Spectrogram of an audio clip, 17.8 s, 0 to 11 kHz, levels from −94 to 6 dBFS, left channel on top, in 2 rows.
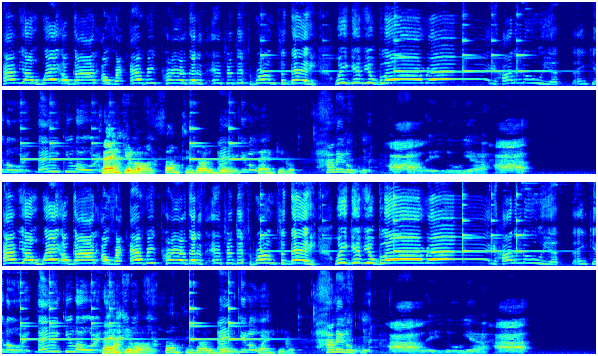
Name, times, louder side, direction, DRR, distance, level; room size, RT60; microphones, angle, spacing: voice 1, 0.0-11.1 12.1-13.2 13.6-14.5, right 5 dB, 25° right, 0.4 m, -39 dB
sound 1, 3.9-4.4 4.8-5.2 5.9-8.3 9.2-11.1 11.7-13.1, right 2 dB, 80° right, 1.3 m, -46 dB
voice 2, 10.4-12.5 12.7-13.3, left 5 dB, 50° left, 0.5 m, -32 dB
voice 3, 14.6-16.7, right 1 dB, 5° right, 1.5 m, -43 dB
7.3 x 6.2 x 3.2 m
head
